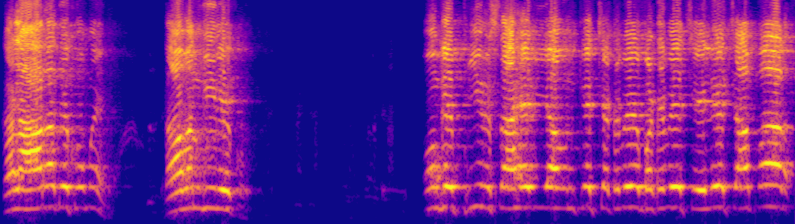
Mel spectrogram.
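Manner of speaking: loud, high, forceful challenge to rivals; fiery preaching. Real, not acted. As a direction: thunder it out like a debating preacher. (जोशीली, ललकारती तक़रीर)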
